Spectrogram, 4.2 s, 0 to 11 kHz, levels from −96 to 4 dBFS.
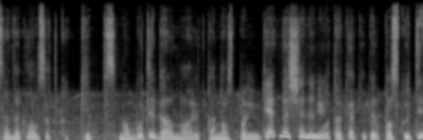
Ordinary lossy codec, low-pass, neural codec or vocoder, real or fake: Opus, 16 kbps; 9.9 kHz; codec, 44.1 kHz, 2.6 kbps, SNAC; fake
